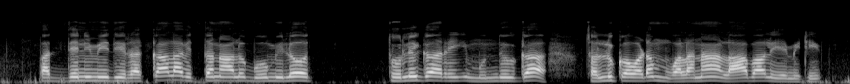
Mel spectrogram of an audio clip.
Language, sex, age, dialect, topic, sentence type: Telugu, male, 31-35, Central/Coastal, agriculture, question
